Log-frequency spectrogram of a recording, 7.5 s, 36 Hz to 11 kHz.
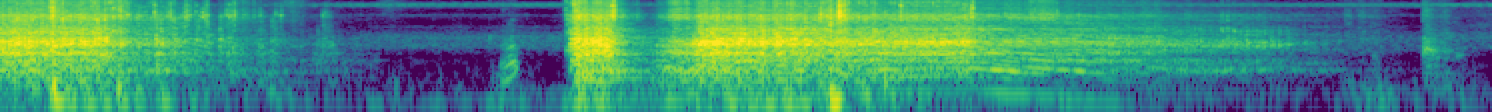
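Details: Oliver Cletrac OC-3 just after starting cold: the engine stumbles and surges unevenly with a ragged beat. It may want a little choke; it smooths out afterward.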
